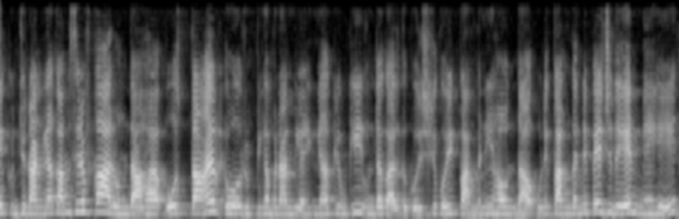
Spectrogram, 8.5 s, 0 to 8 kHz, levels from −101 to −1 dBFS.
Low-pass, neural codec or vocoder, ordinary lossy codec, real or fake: none; codec, 16 kHz, 4 kbps, FunCodec, trained on Chinese and English, 50 frames a second; none; fake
